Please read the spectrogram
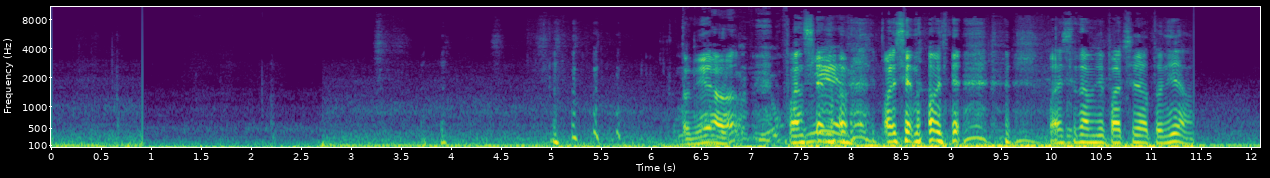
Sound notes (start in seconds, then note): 4.8 laughs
